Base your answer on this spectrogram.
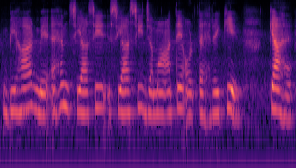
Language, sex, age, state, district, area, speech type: Urdu, female, 18-30, Bihar, Saharsa, urban, spontaneous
